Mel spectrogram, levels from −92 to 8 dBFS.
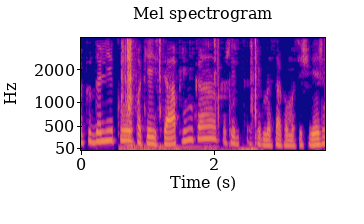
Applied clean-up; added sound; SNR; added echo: classical method Wiener filter.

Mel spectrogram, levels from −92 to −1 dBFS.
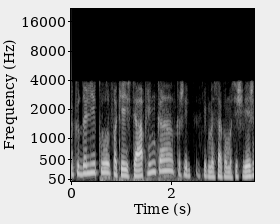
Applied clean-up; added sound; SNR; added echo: neural mask model DeepFilterNet 3.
